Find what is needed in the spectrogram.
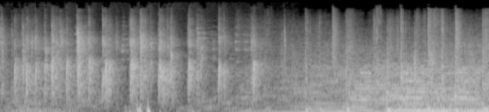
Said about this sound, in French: Allez, on peut s'applaudir, bravo.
